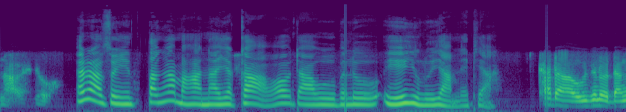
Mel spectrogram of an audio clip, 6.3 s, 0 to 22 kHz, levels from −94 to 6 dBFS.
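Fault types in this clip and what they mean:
Gap between chunks: the audio arrives in 2.0-second pieces, and a silence of about 13 ms opens at each join, at 1.43, 3.44 and 5.45 s. Each hole is brief, and the holes recur at a strict 2-second spacing. Unlike a dropout, where a stretch of sound is lost and the material jumps ahead, nothing is missing here: the sound halts and resumes exactly where it stopped, only slightly delayed.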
